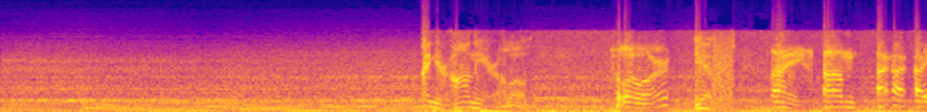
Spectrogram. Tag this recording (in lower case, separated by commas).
music, speech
